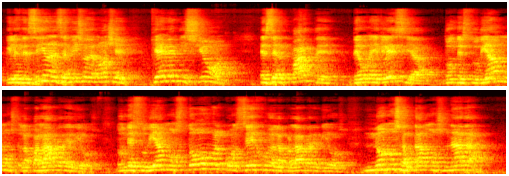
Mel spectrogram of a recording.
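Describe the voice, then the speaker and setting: A man's voice: high voice, expressive, moderate pace, a bit bright. A pastor teaching a verse-by-verse Bible sermon, talking conversationally and quizzing his congregation. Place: church sanctuary. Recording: very echoey hall, mic far off.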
